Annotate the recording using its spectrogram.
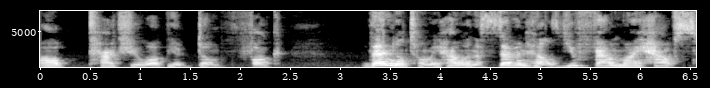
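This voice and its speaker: In a put-on character voice, a woman hisses with an angry tone. She talks at a fairly slow pace at a medium pitch. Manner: hissed through clenched teeth, angry.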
